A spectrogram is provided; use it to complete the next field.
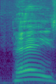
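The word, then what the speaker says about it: פ: Now, pay, say with me, pay. With a dagish, with a belly button, it's a pay, pe, pe, but without a fe, fe, fe.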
